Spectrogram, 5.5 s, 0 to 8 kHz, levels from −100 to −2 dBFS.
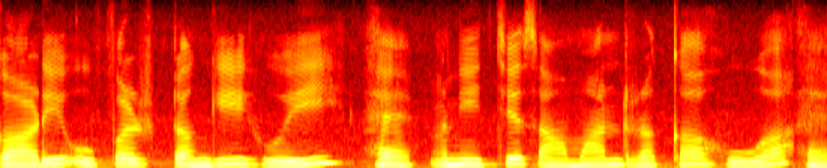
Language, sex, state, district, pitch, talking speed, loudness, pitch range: Hindi, female, Bihar, Purnia, 220 Hz, 110 wpm, -14 LUFS, 210-230 Hz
